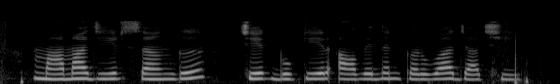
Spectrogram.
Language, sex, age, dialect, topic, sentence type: Magahi, female, 18-24, Northeastern/Surjapuri, banking, statement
